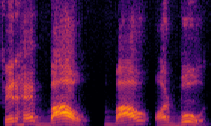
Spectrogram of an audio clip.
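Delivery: बाव said "bau", then बो as "bo", slowly; slow, clear बाव then बो; bow two ways. Shown as a demonstration. Teacher slowly showing students बाव and बो. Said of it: "bow and arrow वाला बो".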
